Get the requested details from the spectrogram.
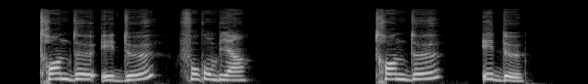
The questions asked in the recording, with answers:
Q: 32 et 2 font combien?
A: 34.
